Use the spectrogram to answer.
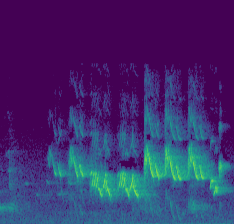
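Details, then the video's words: MacGillivray's warbler singing one loud, high song of about two seconds: a run of rapid buzzy chips that steps up into a brighter, slurred ending, against a quiet background. "MacGillivray's Warbler Song ! MacGillivray's Warbler Sounds ! MacGillivray's Warbler Call"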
